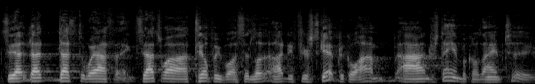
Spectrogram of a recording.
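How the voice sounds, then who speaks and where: A man with a medium-pitched voice talks at a very fast pace. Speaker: pastor. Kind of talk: sermon. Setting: church. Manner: animated.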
